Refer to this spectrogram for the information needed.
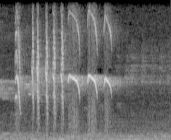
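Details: Pygmy bushtit, recorded for training other songbirds, gives one quick burst of very high, thin, chippy notes lasting under a second.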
